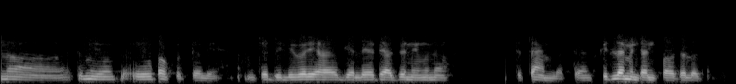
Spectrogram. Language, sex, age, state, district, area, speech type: Goan Konkani, male, 45-60, Goa, Tiswadi, rural, conversation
